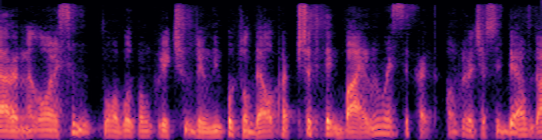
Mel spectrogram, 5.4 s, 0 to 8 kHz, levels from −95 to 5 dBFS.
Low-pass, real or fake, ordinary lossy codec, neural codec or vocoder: 7.2 kHz; fake; MP3, 64 kbps; codec, 16 kHz, 0.5 kbps, FreqCodec, larger model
